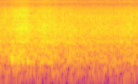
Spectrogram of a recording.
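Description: A child shoots off the end of a water slide and splashes into a pool just after the start, over a steady rush of running water.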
